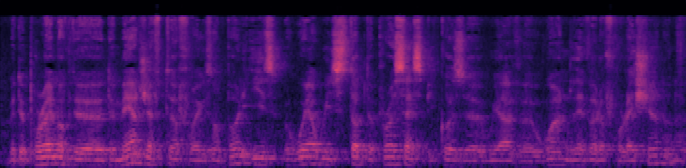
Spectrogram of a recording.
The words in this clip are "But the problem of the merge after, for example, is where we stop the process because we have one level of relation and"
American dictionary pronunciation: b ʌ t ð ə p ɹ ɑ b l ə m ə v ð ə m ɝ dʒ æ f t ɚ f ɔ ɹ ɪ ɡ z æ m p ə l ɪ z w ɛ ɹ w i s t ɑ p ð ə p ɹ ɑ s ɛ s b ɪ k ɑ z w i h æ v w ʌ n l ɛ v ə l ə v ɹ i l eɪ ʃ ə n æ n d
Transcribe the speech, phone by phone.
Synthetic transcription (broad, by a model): b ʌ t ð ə p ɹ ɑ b l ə m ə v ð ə m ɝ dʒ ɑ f t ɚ f ɔ ɹ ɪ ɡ z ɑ p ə l ɪ z w ɛ ɹ w i s t ɑ p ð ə p ɹ ɑ s ɛ s b ɪ k ɑ z w i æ v w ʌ n l ɛ v ə l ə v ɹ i l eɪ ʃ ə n n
